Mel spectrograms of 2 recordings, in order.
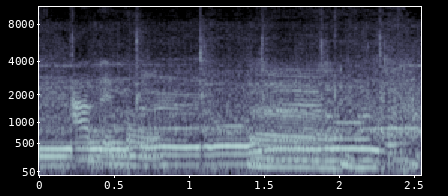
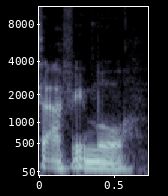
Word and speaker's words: Aviemore: I'm sorry to write in on your day of celebration with a correzione, but Aviemore is pronounced Aviemore.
